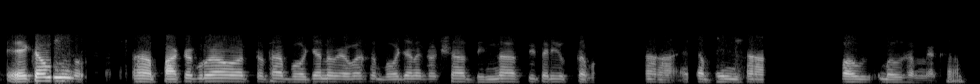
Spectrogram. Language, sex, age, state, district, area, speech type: Sanskrit, male, 60+, Maharashtra, Wardha, urban, conversation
